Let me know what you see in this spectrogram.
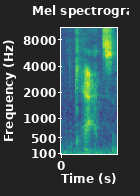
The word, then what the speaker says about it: Khatz: But reading the story, it's about a land where in the past there used to be these creatures called cats, and it's spelled K-H-A-T-Z, but they are actually like large felines, panthers, tigers, lions, and they were bonded.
